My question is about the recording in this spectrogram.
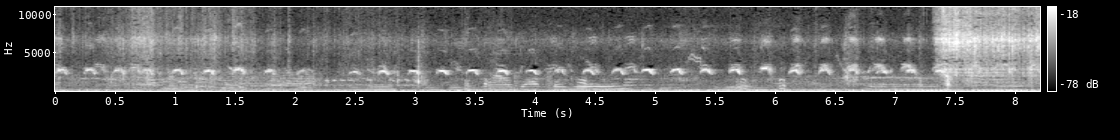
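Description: Chickens clucking, with a steady run of short high chirps about four a second. Near the end a sudden frying sizzle starts as dried fish goes into hot oil in a wok over a wood fire.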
